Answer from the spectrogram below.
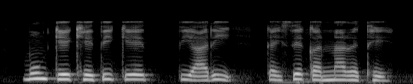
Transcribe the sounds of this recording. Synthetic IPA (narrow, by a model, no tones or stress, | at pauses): mʊ̃ŋɡkekʰeːt̪ike | t̪ijaːɾi | kɛɪsekɐɾnaɾɛt̪ʰeː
